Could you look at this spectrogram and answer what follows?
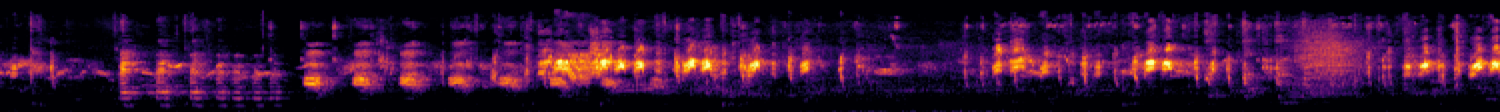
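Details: Chinese hwamei delivering a long, rich song of rapid varied phrases, trills and harsh chattering notes, loud and continuous for about eleven seconds.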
